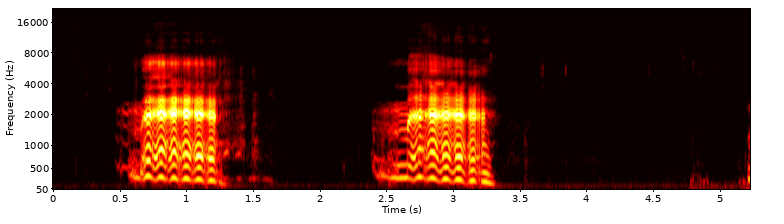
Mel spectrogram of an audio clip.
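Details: Goat on a farm giving two long, wavering, nasal bleats about two seconds apart, each close to a second long, with quiet pauses between.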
